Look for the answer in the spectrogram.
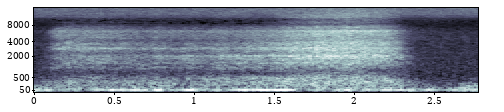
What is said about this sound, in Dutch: En neem nog één keer een hele diepe ademhaling, diep in via de neus.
